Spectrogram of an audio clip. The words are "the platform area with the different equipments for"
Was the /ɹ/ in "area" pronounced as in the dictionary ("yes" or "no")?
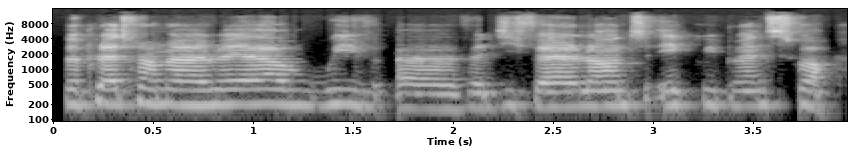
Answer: no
